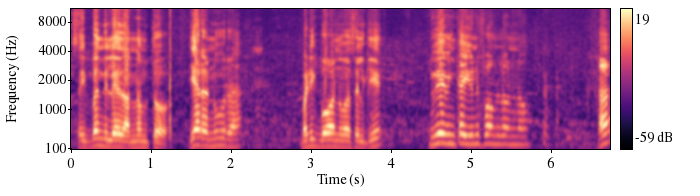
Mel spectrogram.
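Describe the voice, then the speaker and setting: A man, a politician touring a village outdoors, talking casually with villagers and children in a brisk, commanding, playful way. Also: fairly high pitch, a little mellow, slight background noise.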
